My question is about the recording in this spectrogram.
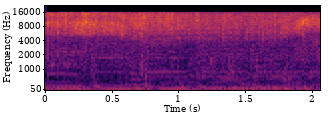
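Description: Chicken thighs frying skin-side down in a non-stick pan, a steady sizzle under background music.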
